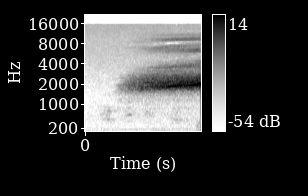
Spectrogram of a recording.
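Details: Barn owl giving a harsh, hissing screech that swells in from near silence and grows louder and rougher toward the end, with no other sounds.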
